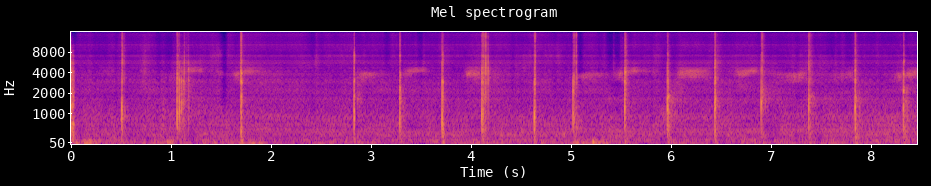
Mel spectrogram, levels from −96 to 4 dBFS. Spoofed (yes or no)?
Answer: yes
